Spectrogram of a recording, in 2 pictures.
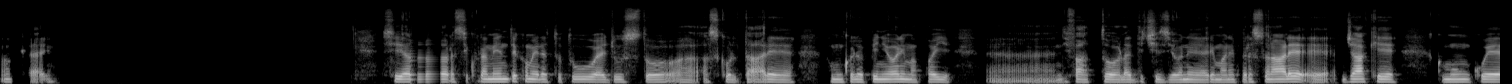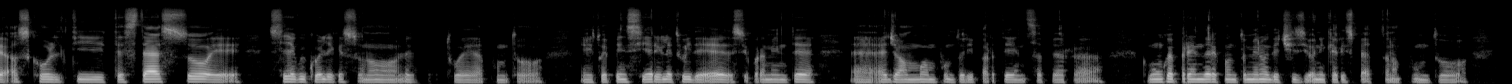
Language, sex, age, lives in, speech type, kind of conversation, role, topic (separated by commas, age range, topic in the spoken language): Italian, male, 20-24, Italy, conversation, advice, advisor, Come posso affrontare il disorientamento dopo molti cambiamenti e la sensazione di aver perso la normalità?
